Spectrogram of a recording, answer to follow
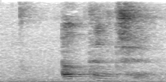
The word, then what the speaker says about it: UP10TION: UP10TION, pronounced UP10TION, is a Korean boy group formed by TOP Media.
